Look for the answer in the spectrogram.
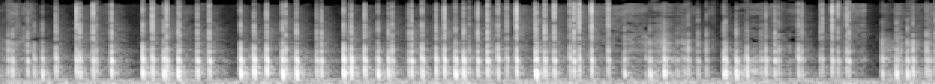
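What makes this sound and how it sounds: Long pink nail tips scratch and tap the glossy cardboard front cover of a hardcover book lying flat. The result is a rapid, steady series of short, dry, crisp scrapes with a mid-pitched papery tone and almost no ring after each stroke.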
